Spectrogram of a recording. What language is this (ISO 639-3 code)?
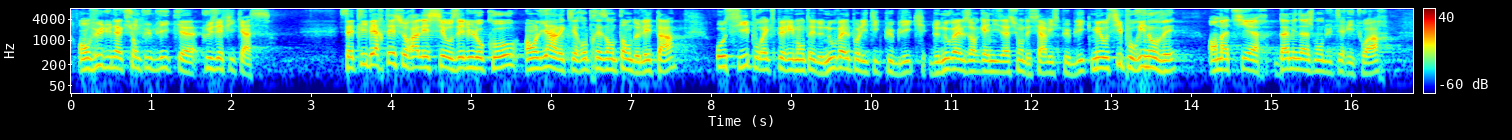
fra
